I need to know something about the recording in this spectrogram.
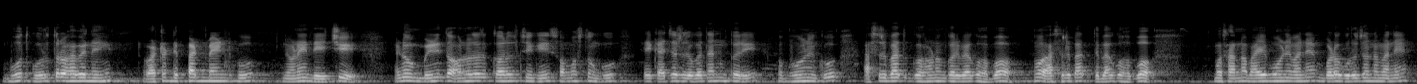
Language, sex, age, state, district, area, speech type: Odia, male, 18-30, Odisha, Rayagada, urban, spontaneous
